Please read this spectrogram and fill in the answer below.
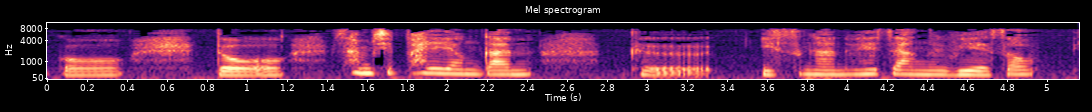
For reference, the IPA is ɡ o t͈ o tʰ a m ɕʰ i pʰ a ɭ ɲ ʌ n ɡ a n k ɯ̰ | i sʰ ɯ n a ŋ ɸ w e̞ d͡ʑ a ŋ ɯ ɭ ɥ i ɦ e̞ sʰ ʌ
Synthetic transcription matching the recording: ɡ o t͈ o sʰ a m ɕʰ i pʰ a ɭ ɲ ʌ n ɡ a n k ɯ̰ | i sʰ ɯ ŋ a n ɸ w e̞ d͡ʑ a ŋ ɯ ɭ ɥ i ɦ e̞ sʰ ʌ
